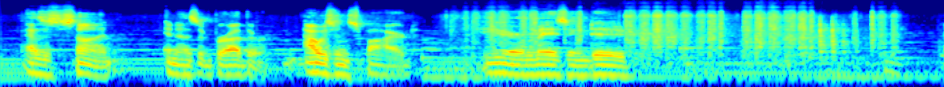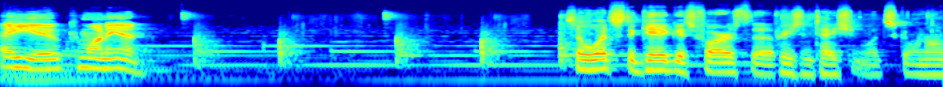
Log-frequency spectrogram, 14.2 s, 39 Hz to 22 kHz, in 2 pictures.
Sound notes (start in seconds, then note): 4.9 scratching on canvas; 8.2 footsteps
